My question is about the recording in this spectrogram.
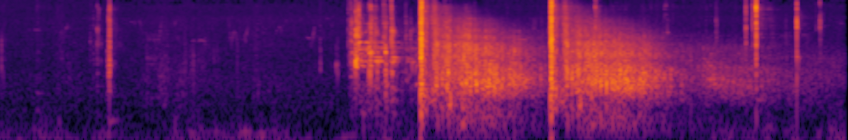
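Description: Double-barrelled shotgun firing twice at a thrown clay target, the shots about a second and a half apart, each followed by a long rolling echo that fades over a few seconds. A short clatter comes just before the first shot, and a metallic click near the end as the gun is opened.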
